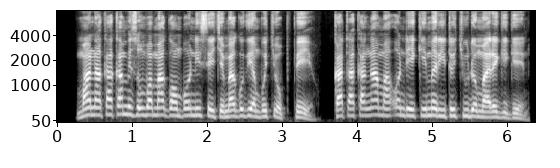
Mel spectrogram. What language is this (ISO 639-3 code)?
luo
